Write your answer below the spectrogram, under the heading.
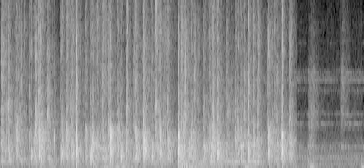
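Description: An audience breaks into loud, dense applause, many hands clapping in a steady crackling wash for about three seconds before it drops away, leaving faint tonal sounds behind.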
